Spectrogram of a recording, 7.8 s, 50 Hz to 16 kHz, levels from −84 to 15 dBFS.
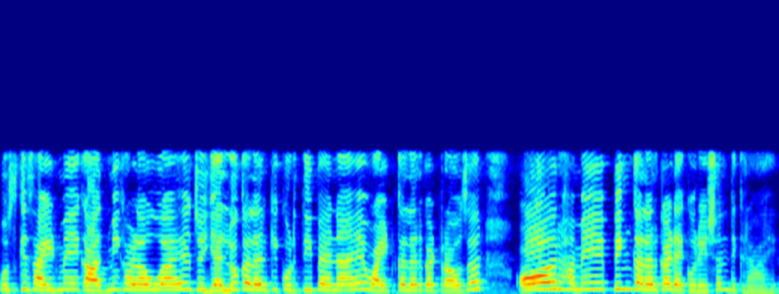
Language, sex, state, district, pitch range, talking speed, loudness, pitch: Hindi, female, Chandigarh, Chandigarh, 310-340 Hz, 215 wpm, -17 LUFS, 325 Hz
